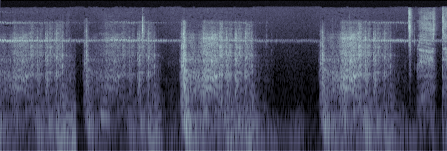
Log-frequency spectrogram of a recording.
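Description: A car whose fuel tank has been shot through, its engine cranking without catching: several loud whirring starter bursts broken by short pauses, a thin steady whine running through each attempt.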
